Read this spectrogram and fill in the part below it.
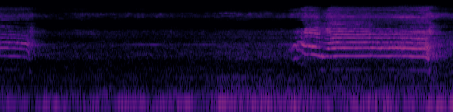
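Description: A cat meows twice, a short sharp call followed after a pause by a long, drawn-out wavering meow, fairly close and clear over a quiet background.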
